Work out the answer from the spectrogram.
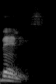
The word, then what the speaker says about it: Dennis: Y pues yo siempre he sabido que Denise en masculino se dice Dennis, ¿no? Como Dennis Rodman, por ejemplo, el basquetbolista y muchos otros que sé que si es en masculino, pues como que la pronunciación es Dennis.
